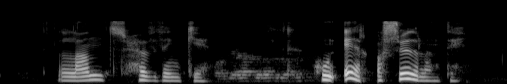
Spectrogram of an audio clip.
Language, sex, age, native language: Icelandic, female, 30-39, Icelandic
